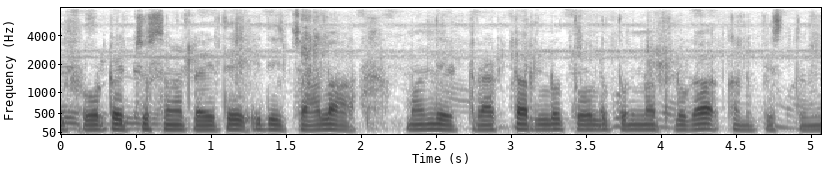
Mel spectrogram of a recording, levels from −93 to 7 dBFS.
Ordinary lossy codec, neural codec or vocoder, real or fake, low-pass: none; none; real; none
